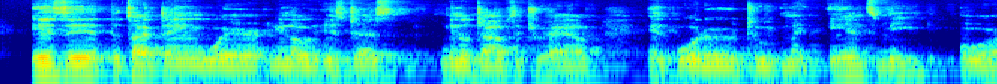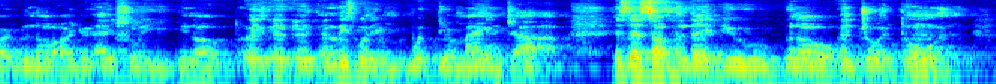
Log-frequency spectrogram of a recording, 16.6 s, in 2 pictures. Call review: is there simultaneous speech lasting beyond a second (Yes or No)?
No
